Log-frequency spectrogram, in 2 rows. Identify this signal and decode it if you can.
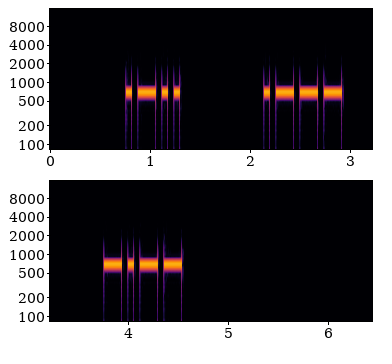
Morse code, heard as a keyed tone, about 20 wpm, spaced as for 8 wpm, 700 Hz. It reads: LJY
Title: 218 Lesson 35e - Number 0 - Three Characters 20wpm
